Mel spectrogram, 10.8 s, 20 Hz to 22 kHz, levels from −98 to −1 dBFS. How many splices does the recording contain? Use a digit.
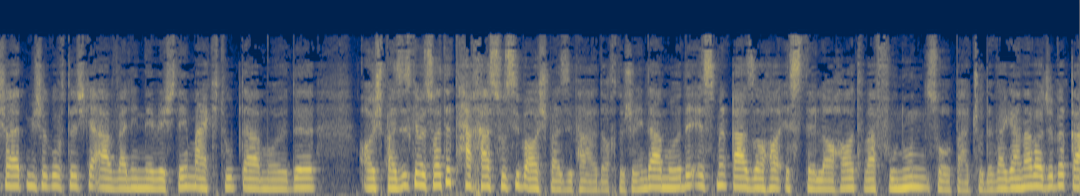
0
